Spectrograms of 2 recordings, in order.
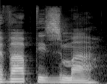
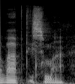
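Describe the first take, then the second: First: Βάπτισμα pronounced "vaptizma", with a voiced z; sigma as zeta. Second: Βάπτισμα pronounced "vaptisma", with a voiceless s; softer βάπτισμα with plain s before m; sigma as S. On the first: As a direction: buzz the σ in βάπτισμα like a ζ. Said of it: "να ακούγεται σαν ζήτα". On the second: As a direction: keep the σ in βάπτισμα a hissing s. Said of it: "όχι σαν σίγμα". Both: Shown as a demonstration.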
